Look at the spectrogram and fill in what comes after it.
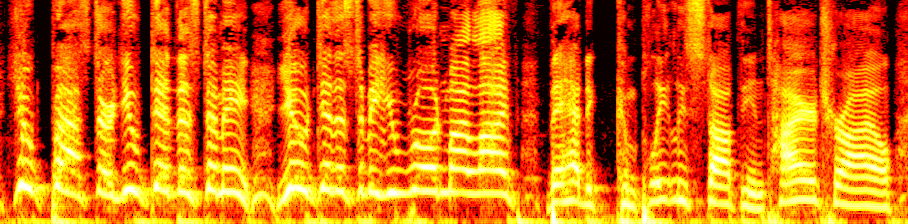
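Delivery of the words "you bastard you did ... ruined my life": high-pitched retold screaming outburst; hammed-up high scream of accusation; imitated screaming. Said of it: "started screaming like".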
